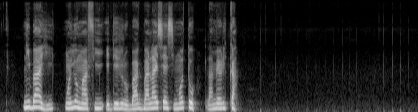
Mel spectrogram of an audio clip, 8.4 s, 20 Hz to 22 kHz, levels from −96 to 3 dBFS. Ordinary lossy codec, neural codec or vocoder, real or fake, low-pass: none; none; real; 19.8 kHz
